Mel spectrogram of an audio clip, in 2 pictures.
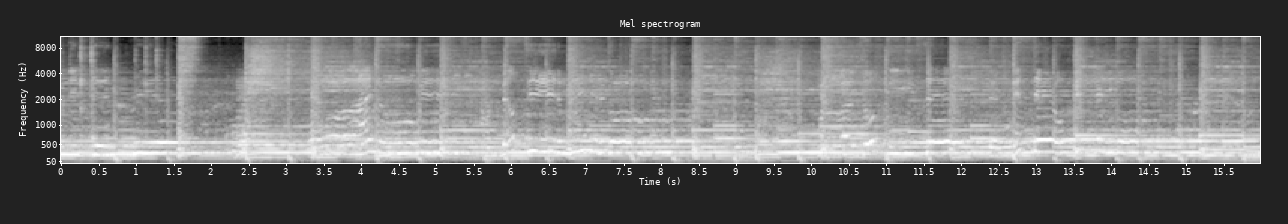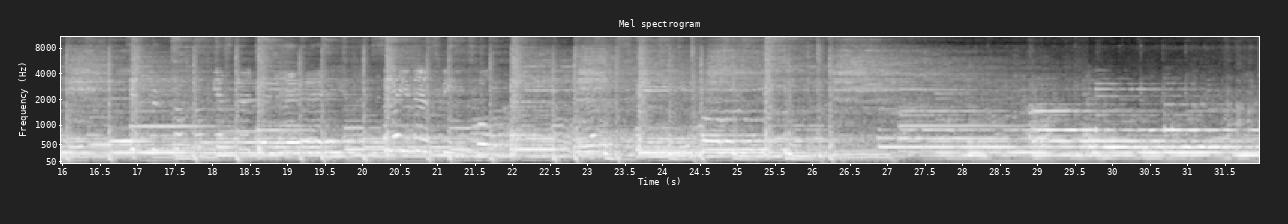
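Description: Live rock band playing a passage without sung lyrics: electric guitars, bass guitar and drum kit, with a bending melodic line over the top. About 27 seconds in the drums stop, leaving held guitar chords ringing.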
